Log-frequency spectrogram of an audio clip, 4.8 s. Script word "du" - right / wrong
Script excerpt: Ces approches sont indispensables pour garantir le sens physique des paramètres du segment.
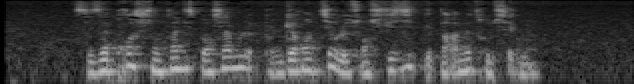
wrong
